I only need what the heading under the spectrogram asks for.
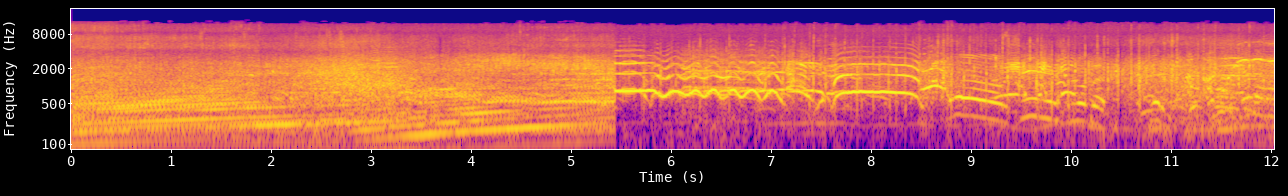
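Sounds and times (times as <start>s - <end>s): car engines revving: 0.0s - 5.6s.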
